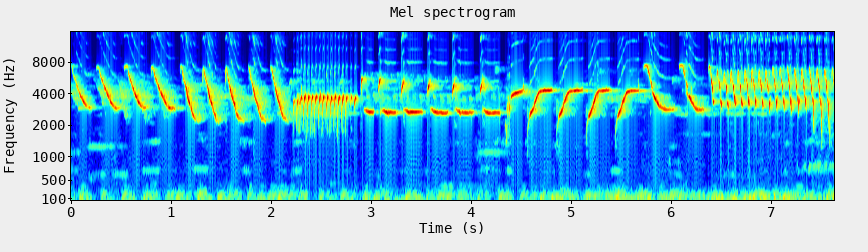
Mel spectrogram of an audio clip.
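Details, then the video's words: Local canary (kenari lokal) in full, vigorous 'cuit cuit' song, meant to prompt young canaries to learn singing: rapid repeated down-slurred high whistles, then a buzzy steady note, a run of rising chirps and a fast rattling trill at the end. "KENARI LOKAL GACOR CUIT CUIT EMOSI, PANCINGAN LENARI PAUD AJAR BUNYI"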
